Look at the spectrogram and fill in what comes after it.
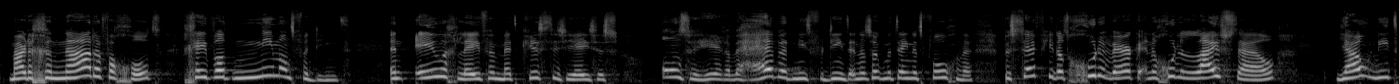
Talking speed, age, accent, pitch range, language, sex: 170 wpm, 20-39, Dutch, 255-330 Hz, Dutch, female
